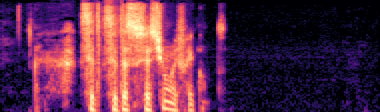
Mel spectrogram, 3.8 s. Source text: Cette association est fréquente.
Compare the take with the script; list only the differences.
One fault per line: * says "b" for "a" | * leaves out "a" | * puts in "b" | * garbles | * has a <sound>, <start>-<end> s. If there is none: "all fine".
* puts in "cette"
